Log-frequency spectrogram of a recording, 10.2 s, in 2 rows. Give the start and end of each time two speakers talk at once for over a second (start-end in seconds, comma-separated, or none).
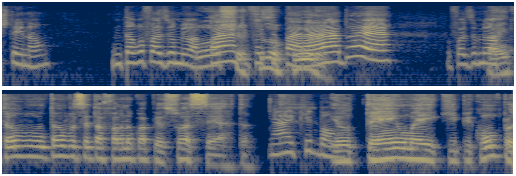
1.9-3.2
